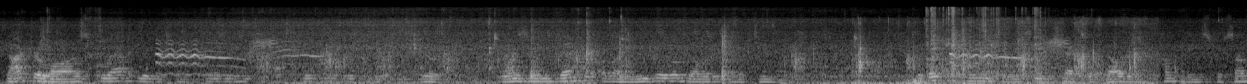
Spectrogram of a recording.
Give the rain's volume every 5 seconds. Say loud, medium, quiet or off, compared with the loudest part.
loud, loud, medium.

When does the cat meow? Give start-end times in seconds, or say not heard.
1.6-3.2, 9.5-10.8.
